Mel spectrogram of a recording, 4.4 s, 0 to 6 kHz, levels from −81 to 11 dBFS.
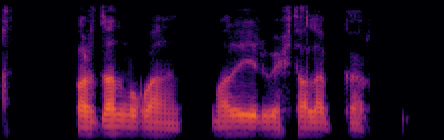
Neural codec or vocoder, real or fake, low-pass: codec, 16 kHz, 4 kbps, X-Codec, WavLM features, trained on Multilingual LibriSpeech; fake; 5.4 kHz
